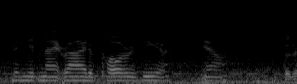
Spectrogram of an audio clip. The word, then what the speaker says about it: Revere: Listen, my children, you shall hear the midnight ride of Paul Revere. That was one, just thinking of that double syllable. I suppose that when people make Revere, making two syllables out of it.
